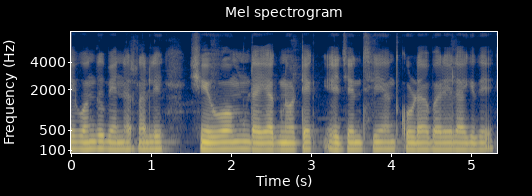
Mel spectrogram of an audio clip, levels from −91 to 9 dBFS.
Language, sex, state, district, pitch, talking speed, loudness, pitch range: Kannada, male, Karnataka, Bidar, 120 Hz, 100 wpm, -17 LUFS, 115-120 Hz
